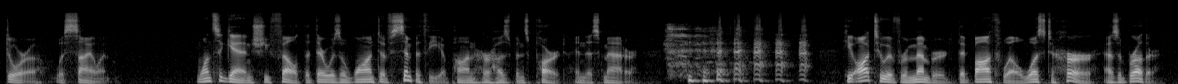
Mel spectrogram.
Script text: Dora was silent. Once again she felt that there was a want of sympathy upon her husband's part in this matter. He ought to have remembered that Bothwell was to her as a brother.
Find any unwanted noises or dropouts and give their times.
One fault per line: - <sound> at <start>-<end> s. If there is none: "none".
- laugh at 6.6-8.2 s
